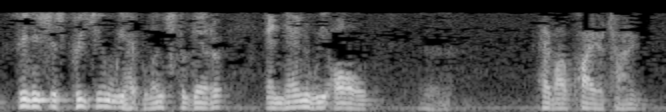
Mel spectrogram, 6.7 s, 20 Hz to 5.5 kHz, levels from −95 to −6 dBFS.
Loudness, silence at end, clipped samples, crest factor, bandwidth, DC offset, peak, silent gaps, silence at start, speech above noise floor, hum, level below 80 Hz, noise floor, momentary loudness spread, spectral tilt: -26 LUFS; 0.1 s; under 0.1%; 18 dB; 4.3 kHz; under 0.1%; -10 dBFS; none; 0 s; 26 dB; none; -58 dBFS; -52 dBFS; 19 LU; -10.5 dB/octave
